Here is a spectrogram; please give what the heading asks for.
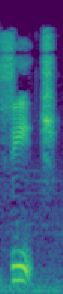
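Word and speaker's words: Tzeentch: Why would you just put Zech? What's the T? to make him look fancy. Well, there's other alphabets that have I know, but it's Zech, but the T is silent like Okay.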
